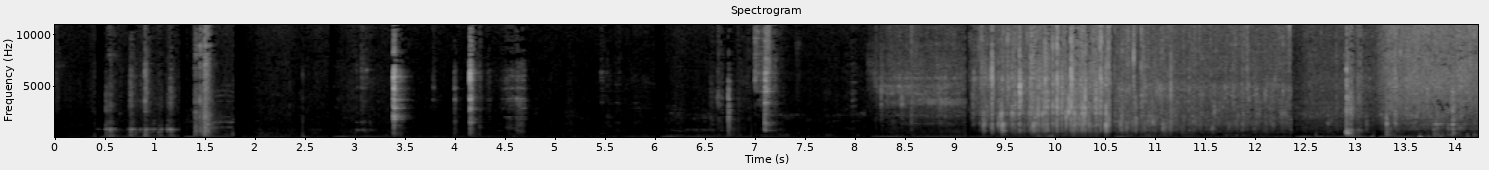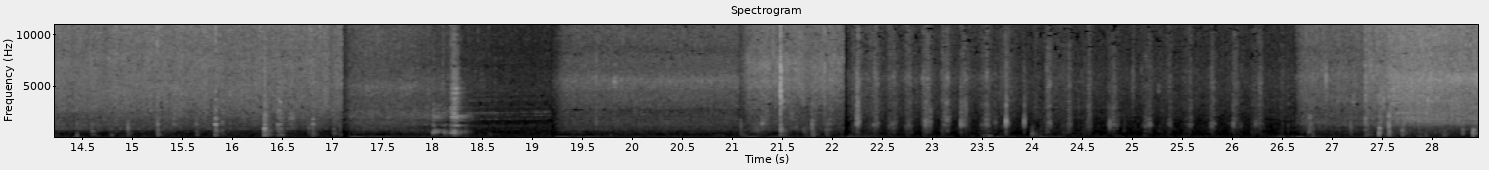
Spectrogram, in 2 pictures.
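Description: A few scattered knocks and clicks, then from about eight seconds in, onions, green chillies and curry leaves sizzling as they fry in oil in a kadai while being stirred. The sizzle eases briefly a little past halfway, then picks up again.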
